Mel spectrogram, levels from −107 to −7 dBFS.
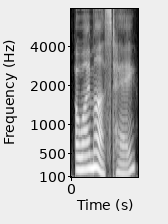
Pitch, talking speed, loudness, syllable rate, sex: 205 Hz, 175 wpm, -15 LUFS, 3.5 syllables/s, female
